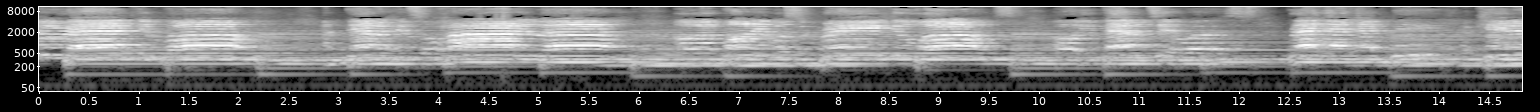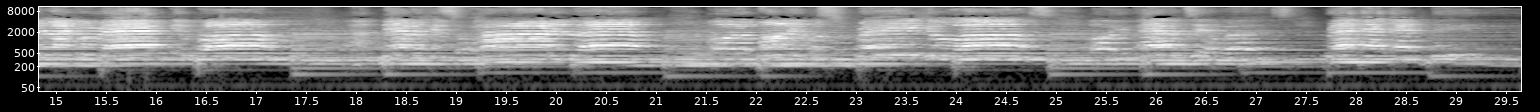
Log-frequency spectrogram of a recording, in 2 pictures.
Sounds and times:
Keyboard (musical): 0:00.0 - 0:29.6.

